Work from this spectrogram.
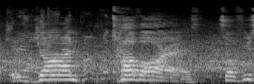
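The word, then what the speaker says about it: Tavares: folks I'm dangerous I'm if you guys say toar you're wrong there's a video from Sports from the man himself John tarez saying that the correct pronunciation is John Tavarez so if you say tarz you're incorrect so I hate when I hear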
